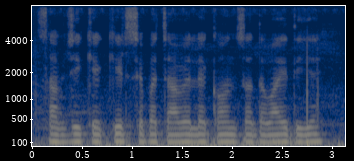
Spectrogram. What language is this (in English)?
Magahi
